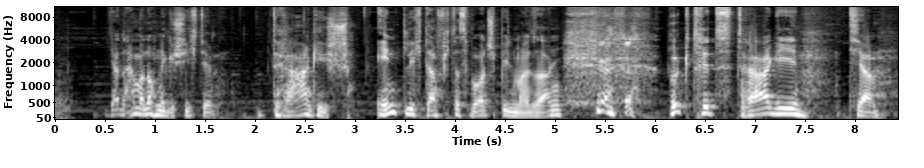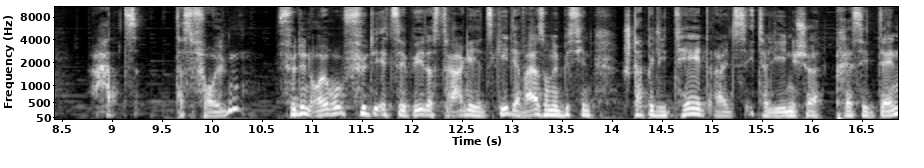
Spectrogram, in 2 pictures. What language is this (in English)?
German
